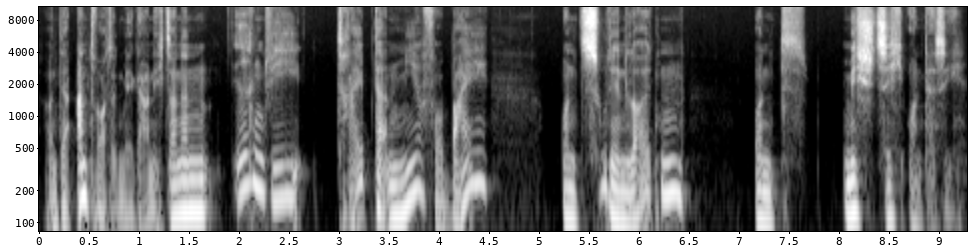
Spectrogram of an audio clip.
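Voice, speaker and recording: An actor playing a rambling, excitable manager who reminisces in a confiding, theatrical monologue for a radio play. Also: male voice, lowish voice, vocal fry, slightly rough, no echo, heavily acted. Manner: conversational, confiding, theatrical, halting and then bursting out. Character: rambling, excitable manager reminiscing wistfully about old glory days.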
